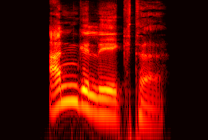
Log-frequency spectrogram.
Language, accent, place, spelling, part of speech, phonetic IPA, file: German, Germany, Berlin, angelegte, adjective, [ˈanɡəˌleːktə], De-angelegte.ogg
- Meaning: inflection of angelegt: 1. strong/mixed nominative/accusative feminine singular 2. strong nominative/accusative plural 3. weak nominative all-gender singular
